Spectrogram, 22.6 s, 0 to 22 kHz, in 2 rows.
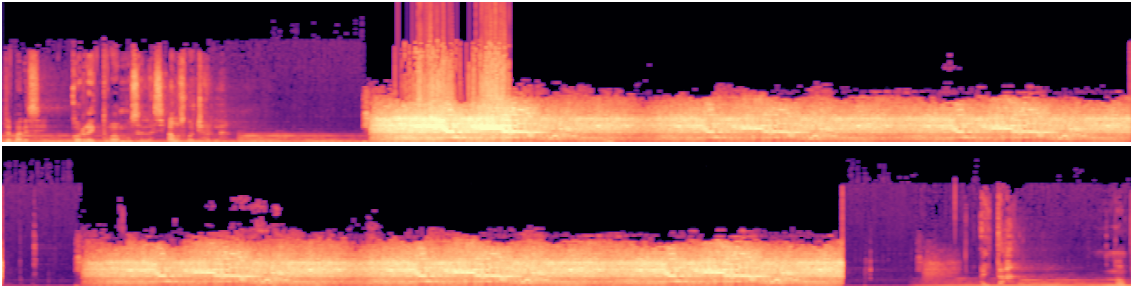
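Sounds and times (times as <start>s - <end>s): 
speech: 0.0s - 2.7s
heavy noise: 3.6s - 11.3s, 12.0s - 19.8s
loud distorted shouted voice in an EVP recording: 3.6s - 11.3s, 12.1s - 19.7s.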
